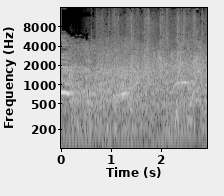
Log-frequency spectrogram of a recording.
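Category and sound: crowd, theatre audience applause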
